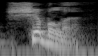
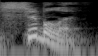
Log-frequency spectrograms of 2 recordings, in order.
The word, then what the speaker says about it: Shibboleth: If he said, Nay, then said they unto him, Say now, Shibboleth. And he said, Sibboleth, for he could not frame to pronounce it right.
